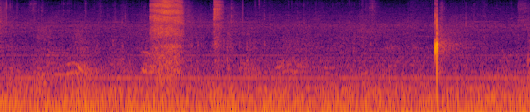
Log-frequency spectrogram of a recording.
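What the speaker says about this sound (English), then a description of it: "use a medium hold hairspray to add lift and hold all over" A medium hold hairspray mists onto short hair in one brief hissing burst near the start, followed by a quieter puff, against a low room hum.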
